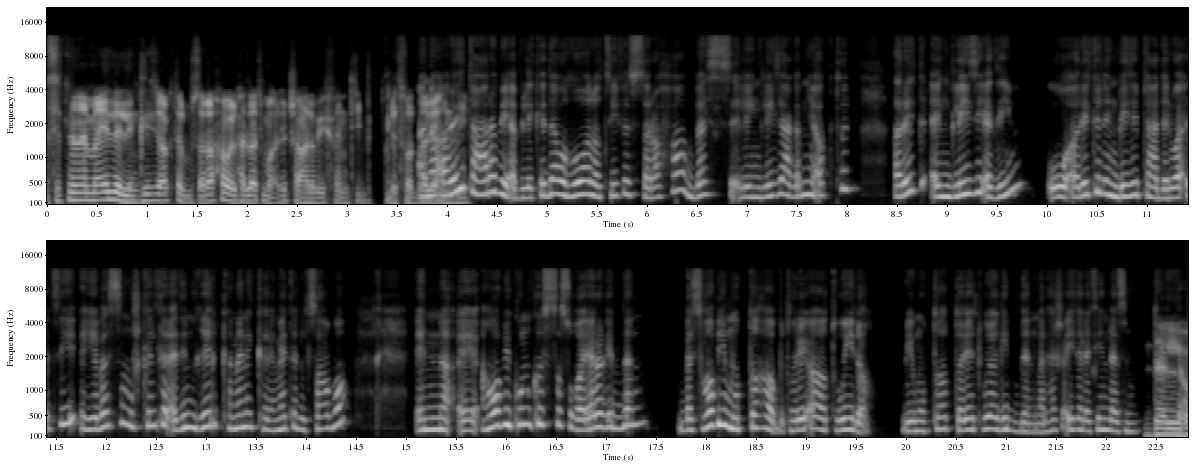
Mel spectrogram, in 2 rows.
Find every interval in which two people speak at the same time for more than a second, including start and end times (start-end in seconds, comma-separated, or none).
none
